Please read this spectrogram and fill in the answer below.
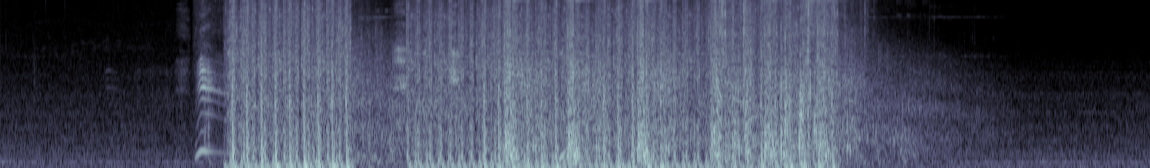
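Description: Several guns, a pistol among them, fired rapidly and without letting up for about four and a half seconds, with a brief lull about a second in, then the shots ring away.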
